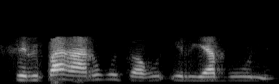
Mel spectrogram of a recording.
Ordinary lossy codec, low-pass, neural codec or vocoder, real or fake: MP3, 16 kbps; 3.6 kHz; none; real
